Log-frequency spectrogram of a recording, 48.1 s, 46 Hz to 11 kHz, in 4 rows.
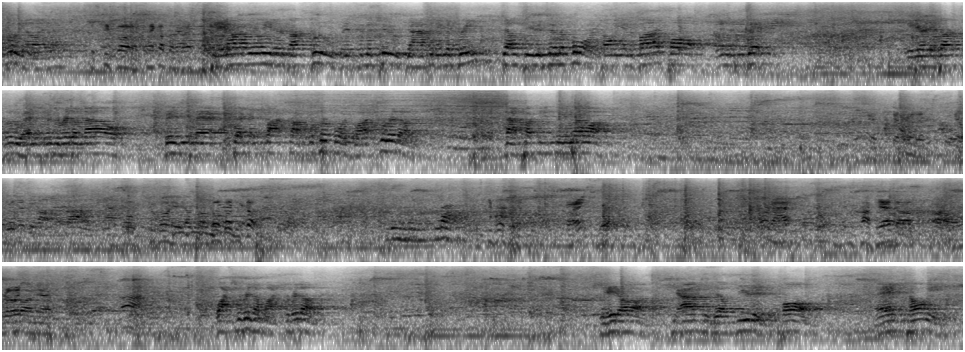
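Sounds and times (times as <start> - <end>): voices talking: 0.0 - 48.0
rc truck motor whine: 15.5 - 18.4.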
